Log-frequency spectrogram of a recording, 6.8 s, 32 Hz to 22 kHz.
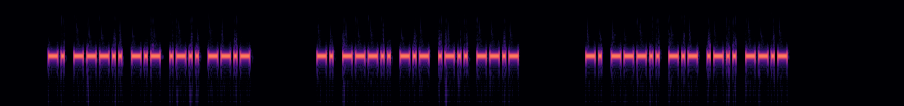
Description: Morse code, heard as a keyed tone, about 49 wpm, 700 Hz. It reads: N8KLQ N8KLQ N8KLQ
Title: USA Call Signs - 5 Characters - Repeated 3x - 50wpm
